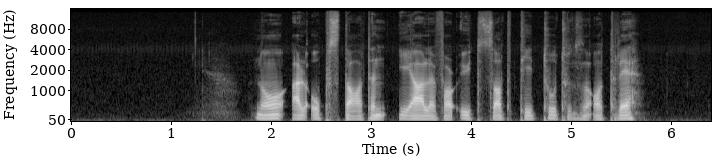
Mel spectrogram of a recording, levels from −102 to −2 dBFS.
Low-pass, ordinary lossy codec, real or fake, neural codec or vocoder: 14.4 kHz; none; real; none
